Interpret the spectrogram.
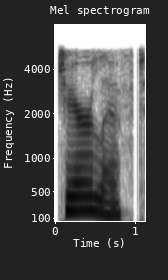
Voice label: "chairlift", English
